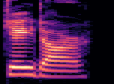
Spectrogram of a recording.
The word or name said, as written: gaydar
